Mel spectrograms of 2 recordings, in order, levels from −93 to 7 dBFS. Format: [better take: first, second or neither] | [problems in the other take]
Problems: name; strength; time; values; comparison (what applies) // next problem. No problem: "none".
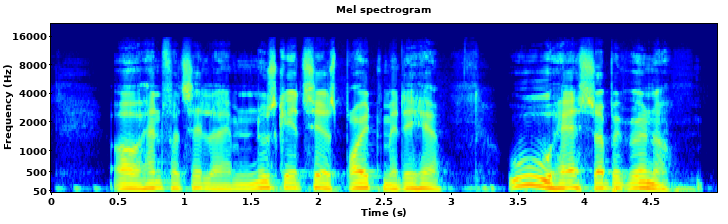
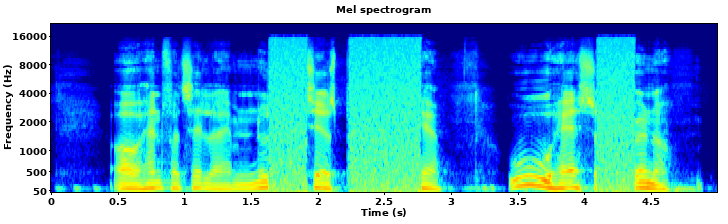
first | audio cutting out; filled with static; at 1.5 s, at 2 s for 0.5 s and at 4 s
